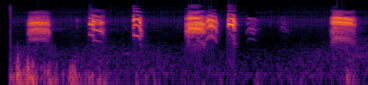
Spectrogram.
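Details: Black-naped tern at Fares, Baa Atoll, Maldives: harsh, rasping high-pitched calls in short bursts, some longer and buzzy, others clipped and sharp, given irregularly with quiet gaps and a faint low rumble beneath.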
